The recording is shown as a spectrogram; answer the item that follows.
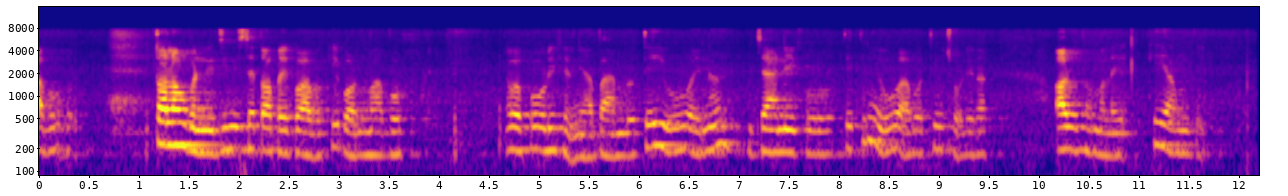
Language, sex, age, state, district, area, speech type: Nepali, female, 30-45, West Bengal, Alipurduar, urban, spontaneous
